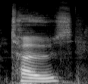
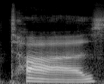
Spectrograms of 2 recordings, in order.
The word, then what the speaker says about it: Toss: But I was like, hey guys, it's not toes, it's not toes, it's Toss, not Toss.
